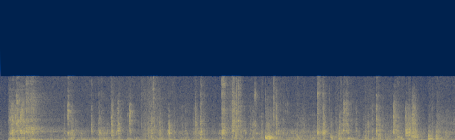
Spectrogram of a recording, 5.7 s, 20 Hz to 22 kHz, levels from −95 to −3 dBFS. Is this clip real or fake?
real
